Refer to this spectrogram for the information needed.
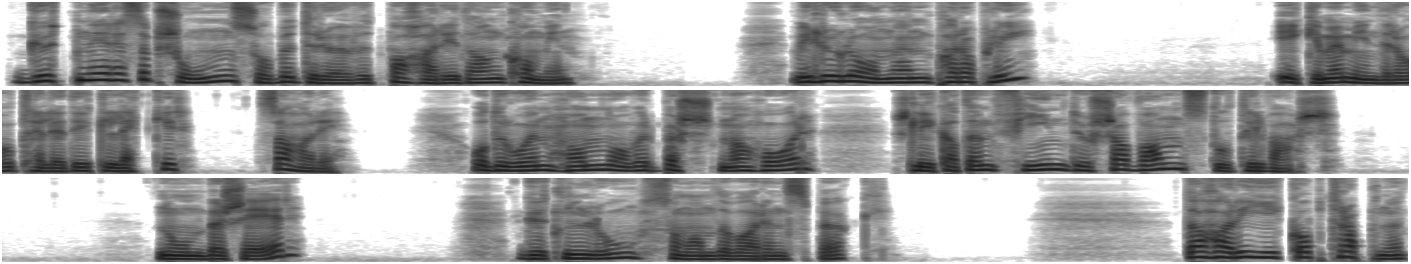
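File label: Norwegian audiobook; norsk; kvinne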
